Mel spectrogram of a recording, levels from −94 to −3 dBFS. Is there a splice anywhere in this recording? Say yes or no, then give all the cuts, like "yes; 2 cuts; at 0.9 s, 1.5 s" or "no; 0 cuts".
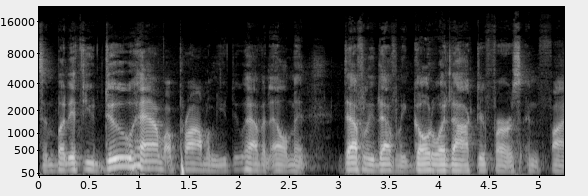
no; 0 cuts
